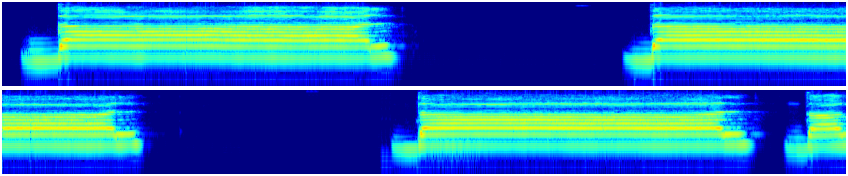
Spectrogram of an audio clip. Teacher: زبان کی نوک جو ہے وہ ثنایا علیا کے جڑ سے لگے گی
